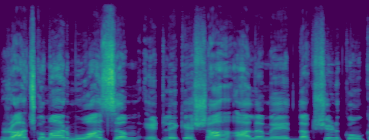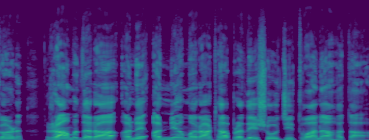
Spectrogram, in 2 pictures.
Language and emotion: Gujarati, neutral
